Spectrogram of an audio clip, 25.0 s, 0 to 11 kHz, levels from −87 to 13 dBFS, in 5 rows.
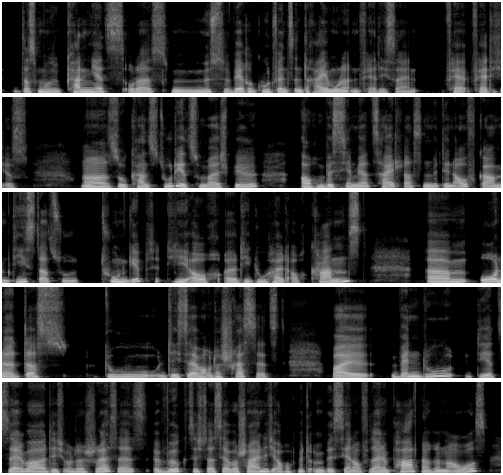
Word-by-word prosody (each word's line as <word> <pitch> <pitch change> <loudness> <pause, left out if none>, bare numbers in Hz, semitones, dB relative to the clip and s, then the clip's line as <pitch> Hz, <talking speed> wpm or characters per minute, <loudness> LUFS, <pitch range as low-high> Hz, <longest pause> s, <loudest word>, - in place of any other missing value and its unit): das 195 0 -4
mu 210 -2 +1
kann 205 +2 +2
jetzt, 200 -1 -3
oder 180 -2 0
es 175 - -10
müsste 180 +1 -1
wäre 185 +1 +3
gut, 200 +3 -1
wenn's 190 -1 0
in 180 - +1
3 165 0 0
Monaten 175 -2 +2
fertig 160 -1 -8
sein - - -7 0.3
fe - - -2
fertig - - -5
ist“, - - -12 0.5
ne? 210 +3 +4
So 205 +2 0
kannst 185 -1 -2
du 260 - +4
dir 260 -8 +6
zum 185 - -4
Beispiel 190 +8 0 0.4
auch 200 0 +3
'n 195 - +1
bisschen 215 0 +1
mehr 165 -2 +1
Zeit 215 +6 -1
lassen 170 +2 -3
mit 175 -1 -4
den 165 -1 +2
Aufgaben, 170 -7 0
die 195 +5 0
es 235 - -5
da 165 -5 0
zu 165 -2 -7 0.2
tun 230 -7 +2
gibt, 250 +9 -2
die 195 -3 +1
auch 175 +1 0
äh, 185 -3 +1
die 185 0 -4
du 195 -2 -3
halt 175 -2 0
auch 150 - -8
kannst, 230 +8 +1 0.6
ähm, 205 +1 +4
ohne 240 -1 +6
dass 215 +7 -3 0.4
du 205 -2 -1
dich 190 +3 0
selber 210 +1 +4
unter 200 - -1
Stress 240 +5 -1
setzt. - - -8 0.5
Weil 175 0 +4 0.2
wenn 215 +5 +2
du 285 +6 +3 0.3
jetzt 200 -1 -2
selber 225 +2 +3
dich 205 -1 -2
unter 185 -2 -1
Stress 220 +10 0
setzt, 230 +3 -3
wirkt 200 +8 +1
sich 230 -1 -3
das 200 0 -1
ja 195 -2 +2
wahrscheinlich 195 +5 +1
auch 205 - -4
mit 220 - -5
'n 180 0 -1
bisschen 210 -1 -2
auf 170 +1 -3
deine 190 -2 0
Partnerin 180 -8 +2
aus. 280 - -1
200 Hz, 190 wpm, -23 LUFS, 180-220 Hz, 0.6 s, dir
